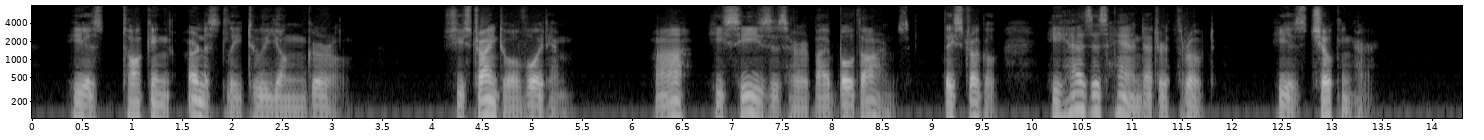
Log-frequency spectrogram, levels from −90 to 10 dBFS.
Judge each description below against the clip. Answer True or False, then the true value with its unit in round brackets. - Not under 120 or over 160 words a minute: True (145 wpm)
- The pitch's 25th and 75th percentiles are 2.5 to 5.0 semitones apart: False (5.4 semitones)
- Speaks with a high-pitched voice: False (85 Hz)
